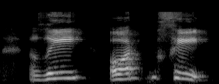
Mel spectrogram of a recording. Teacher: ہے، ہونٹوں کا جھکاؤ بھی نیچے کی طرف ہوتا ہے، اور ہم اس کو آواز کو موٹا کرنے کے چکر میں زیر کو ادا کرتے کرتے ہم اس میں واو کا ایڈیشن کر دیتے ہیں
